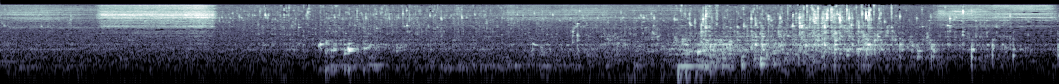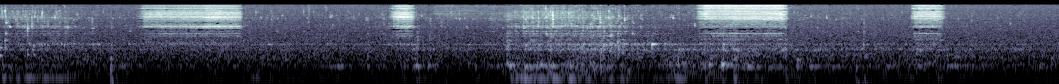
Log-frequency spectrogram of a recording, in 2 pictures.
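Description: A diver's breathing regulator hisses sharply with each breath.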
